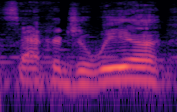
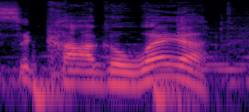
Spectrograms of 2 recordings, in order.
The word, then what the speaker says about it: Sacagawea: Now, most kids pronounce it Sacagawea. The correct pronunciation is Sacagawea.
